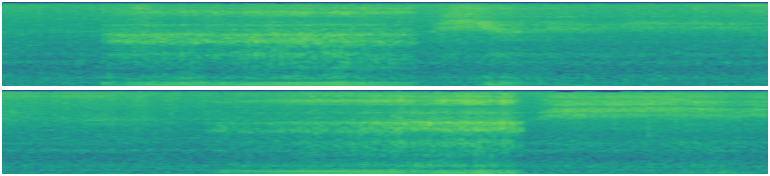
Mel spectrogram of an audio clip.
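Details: Maru, a black Labrador Retriever, sleeping and snoring: two long, rough, low rattling inhalations with a hissy upper edge, about a second and a half each, separated by roughly three quiet seconds of breathing.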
